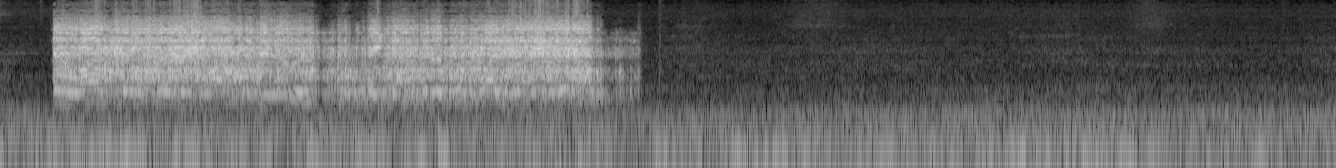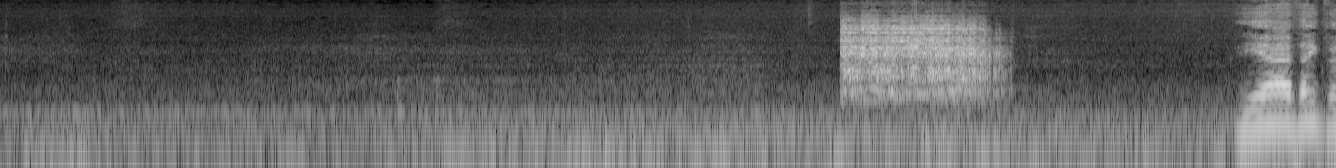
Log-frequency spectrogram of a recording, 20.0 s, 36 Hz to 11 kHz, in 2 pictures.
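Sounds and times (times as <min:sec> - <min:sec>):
radio speaker hiss: 0:00.4 - 0:04.8, 0:16.3 - 0:17.7.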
